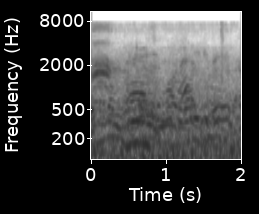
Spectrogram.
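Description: Background voices of several people talking, with a bird calling over them.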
